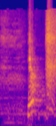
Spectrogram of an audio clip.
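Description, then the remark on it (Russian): A single loud sneeze: a quick voiced intake followed by a sharp, breathy burst, heard on its own with no talking. “Будь здоров, Ой. правду говоришь.”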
